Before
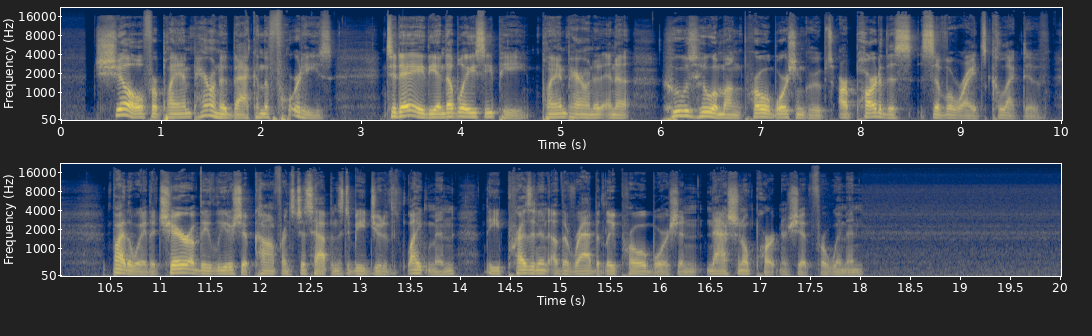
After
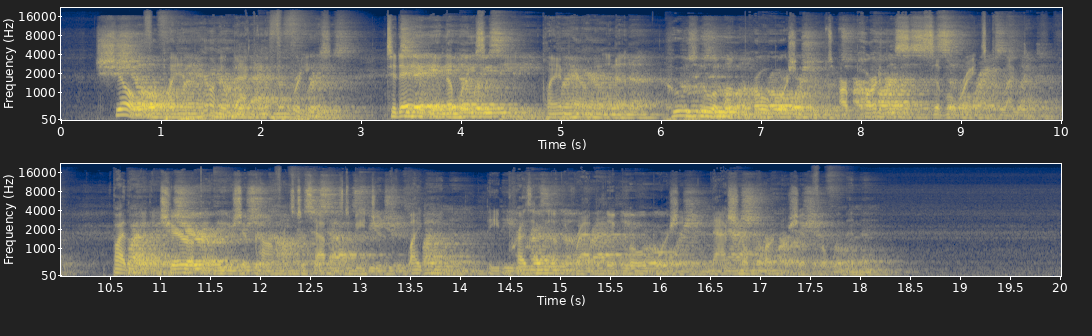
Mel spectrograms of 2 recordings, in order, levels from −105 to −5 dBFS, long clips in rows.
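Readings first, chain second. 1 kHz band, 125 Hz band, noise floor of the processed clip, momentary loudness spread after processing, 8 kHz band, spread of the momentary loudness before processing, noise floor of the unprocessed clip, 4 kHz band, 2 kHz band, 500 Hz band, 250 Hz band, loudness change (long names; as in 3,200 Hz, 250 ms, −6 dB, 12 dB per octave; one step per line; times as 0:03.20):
+8.0 dB, +9.5 dB, −54 dBFS, 14 LU, +5.5 dB, 15 LU, −62 dBFS, +5.5 dB, +7.5 dB, +8.0 dB, +8.0 dB, +7.5 dB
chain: dense smooth reverb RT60 1.3 s, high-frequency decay 0.45×, pre-delay 120 ms, DRR −2.5 dB
level +3 dB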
